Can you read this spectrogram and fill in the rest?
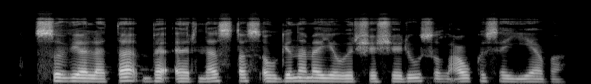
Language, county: Lithuanian, Klaipėda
